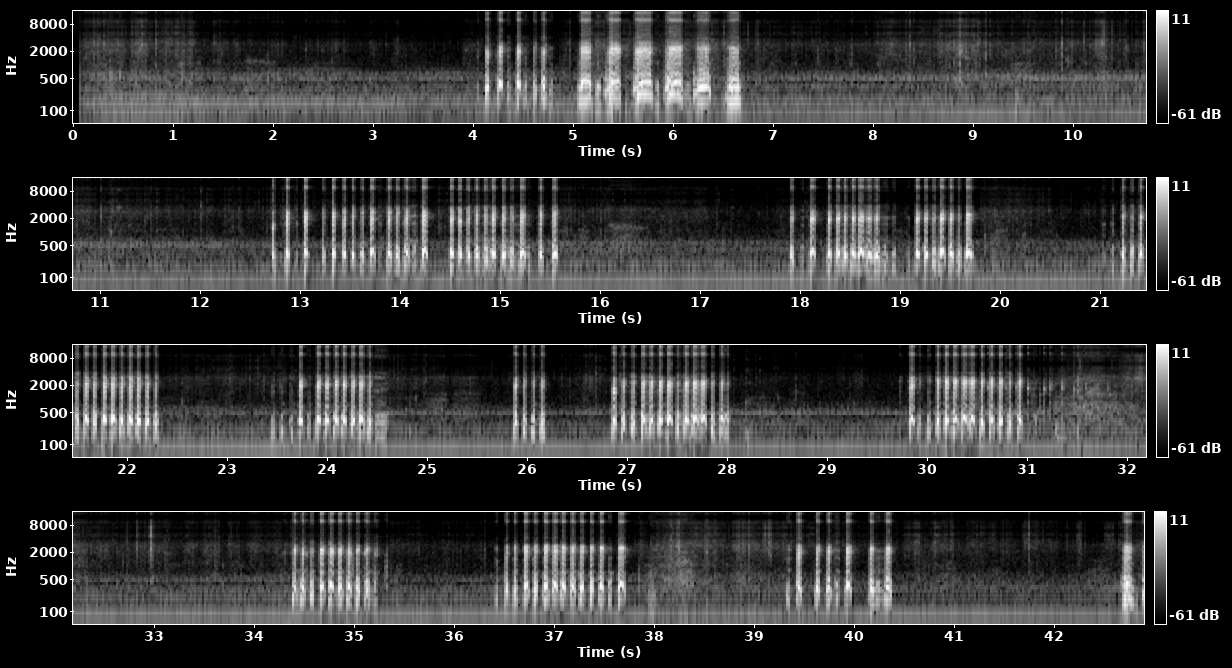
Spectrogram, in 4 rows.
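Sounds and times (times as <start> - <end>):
duck quacking rapidly: 4.0 - 6.7, 12.7 - 15.7, 17.9 - 19.8, 21.0 - 22.4, 23.4 - 24.6, 25.8 - 26.2, 26.8 - 28.1, 29.8 - 31.5, 34.3 - 35.4, 36.4 - 37.8, 39.3 - 40.4, 42.7 - 42.9.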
